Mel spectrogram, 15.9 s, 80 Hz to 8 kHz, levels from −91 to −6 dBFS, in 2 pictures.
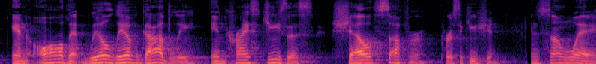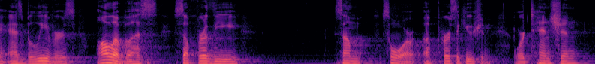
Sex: male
